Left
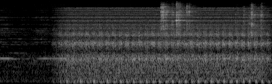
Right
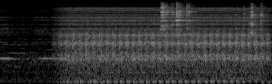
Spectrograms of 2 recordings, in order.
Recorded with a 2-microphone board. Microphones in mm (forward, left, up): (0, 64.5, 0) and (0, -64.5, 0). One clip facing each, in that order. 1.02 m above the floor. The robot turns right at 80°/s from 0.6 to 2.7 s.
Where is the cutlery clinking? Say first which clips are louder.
Left 2 dB; 70° right (ahead or behind), 1.4 m; by 2.6 s 10° left (ahead or behind), 1.4 m.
